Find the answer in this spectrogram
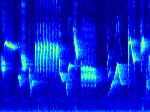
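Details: Grey singing finch, a finch used as a master singer for canaries, pours out a continuous song of high whistles, a quick pulsed trill, a steady buzzy note and rising swoops.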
